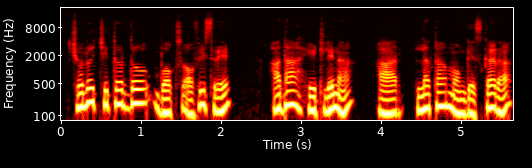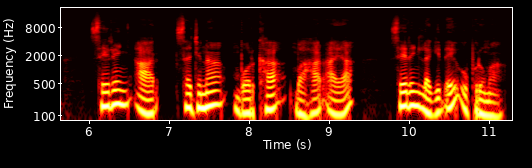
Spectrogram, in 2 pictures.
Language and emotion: Santali, neutral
